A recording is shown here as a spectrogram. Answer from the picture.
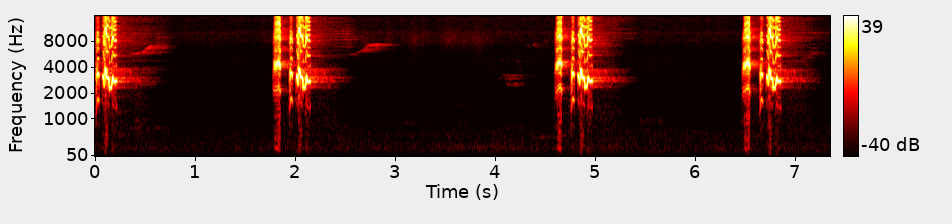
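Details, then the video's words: Sooty-headed bulbul in full song, calling an opponent: four short, bright, bubbly phrases, each a quick cluster of chirpy notes, spaced about two seconds apart against a quiet background. "Suara burung kutilang gacor memanggil lawan ini"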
